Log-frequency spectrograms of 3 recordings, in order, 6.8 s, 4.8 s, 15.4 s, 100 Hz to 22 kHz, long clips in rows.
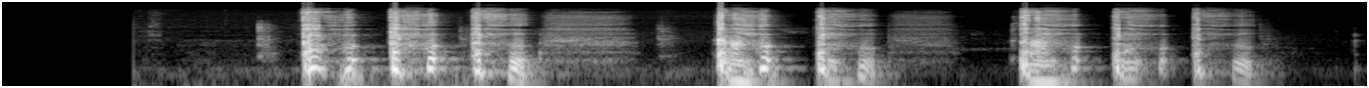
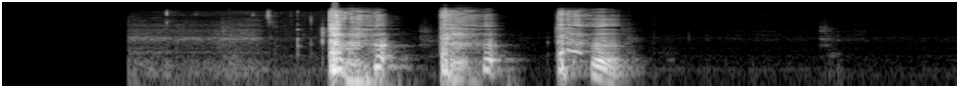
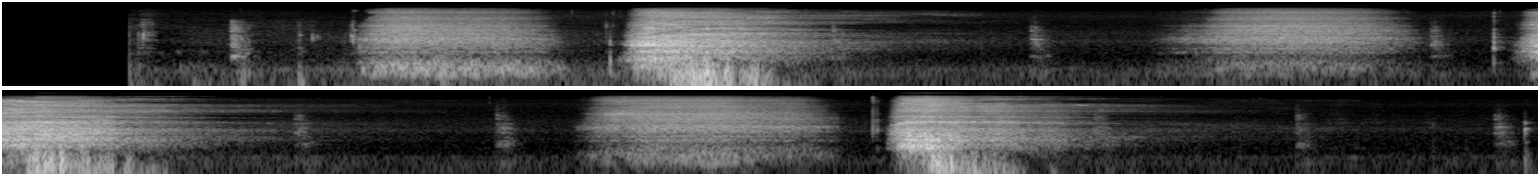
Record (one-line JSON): {"cough_length": "6.8 s", "cough_amplitude": 32768, "cough_signal_mean_std_ratio": 0.34, "three_cough_length": "4.8 s", "three_cough_amplitude": 32767, "three_cough_signal_mean_std_ratio": 0.26, "exhalation_length": "15.4 s", "exhalation_amplitude": 13514, "exhalation_signal_mean_std_ratio": 0.41, "survey_phase": "beta (2021-08-13 to 2022-03-07)", "age": "45-64", "gender": "Female", "wearing_mask": "No", "symptom_none": true, "smoker_status": "Ex-smoker", "respiratory_condition_asthma": true, "respiratory_condition_other": false, "recruitment_source": "REACT", "submission_delay": "4 days", "covid_test_result": "Negative", "covid_test_method": "RT-qPCR", "influenza_a_test_result": "Negative", "influenza_b_test_result": "Negative"}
